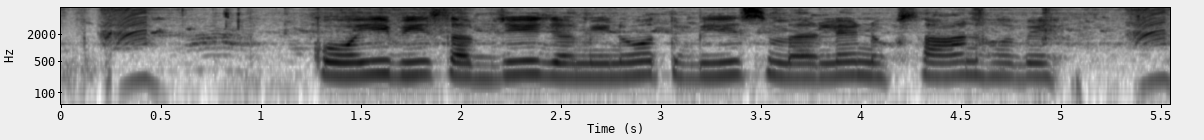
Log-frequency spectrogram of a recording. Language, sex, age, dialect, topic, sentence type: Magahi, female, 25-30, Northeastern/Surjapuri, agriculture, question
